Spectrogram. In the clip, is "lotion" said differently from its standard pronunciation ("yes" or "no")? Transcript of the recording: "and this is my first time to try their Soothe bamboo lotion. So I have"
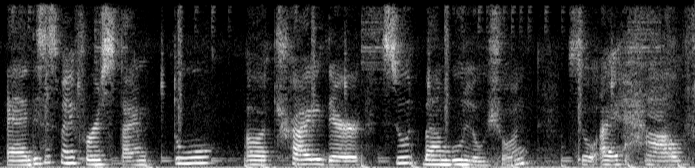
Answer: no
